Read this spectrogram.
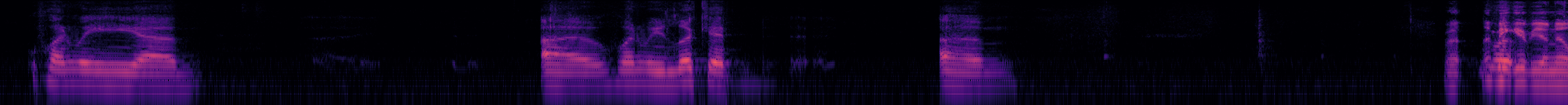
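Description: A middle-aged man speaks slowly into a microphone, with long pauses.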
